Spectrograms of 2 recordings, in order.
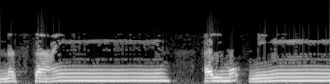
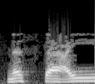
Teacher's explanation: يقولون مثلا نستعين المؤمنين، فينطق ياء من الفم ومعها غنة من الخيشوم، هذه الغنة لا معنى لها وليس هذا محلها، إنما محلها الميم والنون وليس حرف الياء، فلا بد من تجريد صوت الياء من صوت الغنة، وذلك بعدم استعمال الخيشوم بل استعمال المخرج الفموي للياء · Shown in: second take · هكذا نستعي، بحيث لو سد القارئ أنفه لا يختل الصوت، أما إذا سد أنفه وفتح مرات عديدة فاختل الصوت وذهب وعاد، معنى هذا أنه يخرج من أنفه غنة وعليه أن يحترز عنها ويتخلى عن فعلها.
